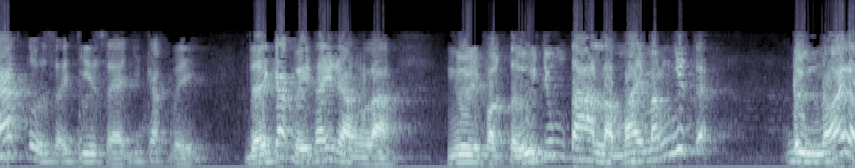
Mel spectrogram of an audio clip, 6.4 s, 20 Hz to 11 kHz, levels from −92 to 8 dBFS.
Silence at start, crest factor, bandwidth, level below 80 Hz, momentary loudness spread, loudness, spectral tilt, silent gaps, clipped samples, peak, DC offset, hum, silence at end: 0 s; 10 dB; 11 kHz; -42 dBFS; 13 LU; -9 LUFS; -6 dB/octave; none; 1%; 0 dBFS; 3%; none; 0 s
